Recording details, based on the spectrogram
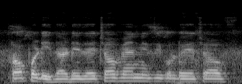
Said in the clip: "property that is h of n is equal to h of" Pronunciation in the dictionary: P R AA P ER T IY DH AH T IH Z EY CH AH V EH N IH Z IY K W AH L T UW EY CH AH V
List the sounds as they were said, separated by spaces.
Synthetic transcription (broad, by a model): P R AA P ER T IY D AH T IH Z EY CH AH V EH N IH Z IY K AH N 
